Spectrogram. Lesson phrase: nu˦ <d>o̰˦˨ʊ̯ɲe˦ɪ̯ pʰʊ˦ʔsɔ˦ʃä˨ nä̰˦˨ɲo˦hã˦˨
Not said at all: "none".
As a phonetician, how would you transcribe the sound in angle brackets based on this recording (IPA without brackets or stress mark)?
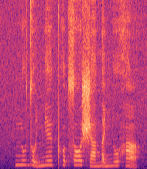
d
